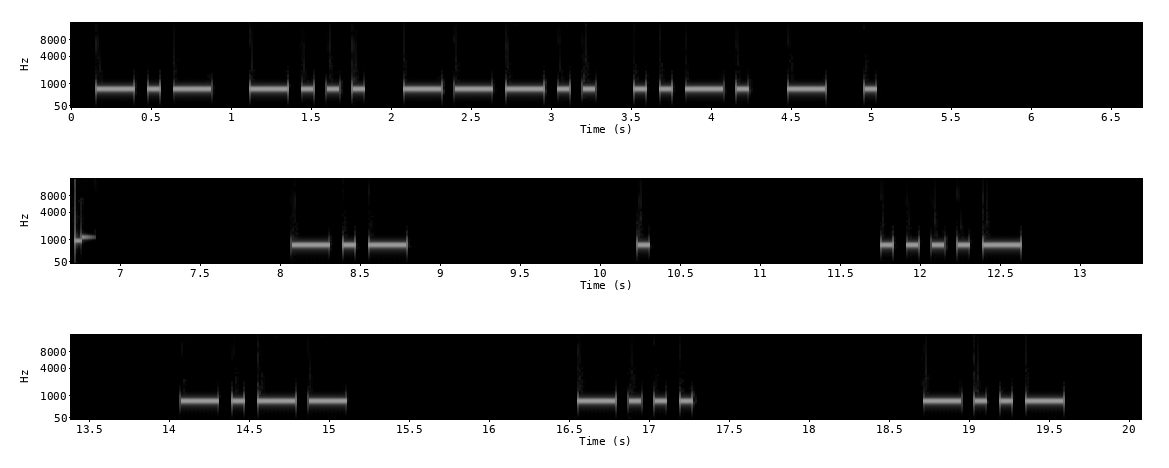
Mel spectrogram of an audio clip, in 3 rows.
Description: Morse code, heard as a keyed tone, about 15 wpm, spaced as for 8 wpm, 700 Hz. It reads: KB8FTE KE4YBX
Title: USA Call Signs - 6 Characters - 6x Character Spacing - 15wpm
